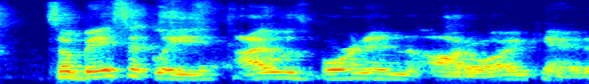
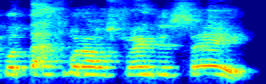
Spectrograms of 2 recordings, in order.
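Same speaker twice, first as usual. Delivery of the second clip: very high-pitched protesting squeal; mock exasperated; 13 semitones higher than usual. Misunderstood student after classmate gets credit, mock exasperated. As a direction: whine it way up high in comic protest.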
